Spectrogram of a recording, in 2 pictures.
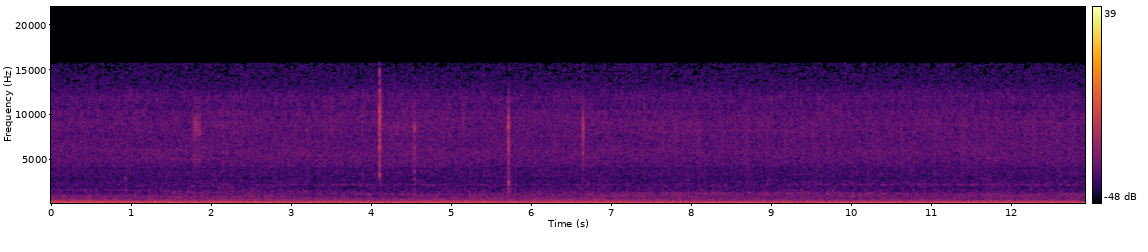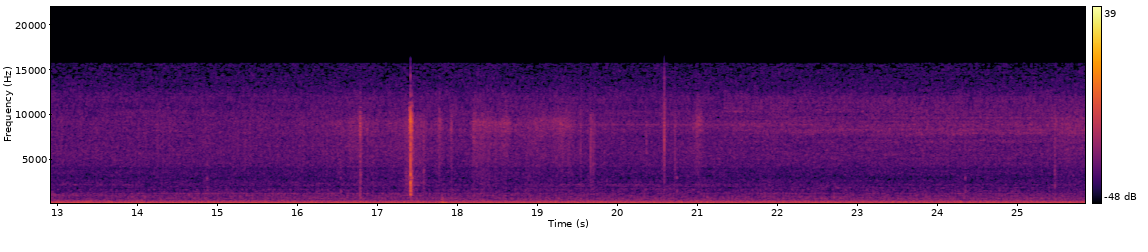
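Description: Subaru Impreza WRX STI (GDB) turbocharged 2.0-litre flat-four idling steadily through an aftermarket APEXi muffler, heard from inside the cabin. A single brief click about two-thirds of the way through.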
